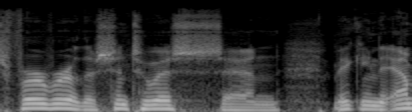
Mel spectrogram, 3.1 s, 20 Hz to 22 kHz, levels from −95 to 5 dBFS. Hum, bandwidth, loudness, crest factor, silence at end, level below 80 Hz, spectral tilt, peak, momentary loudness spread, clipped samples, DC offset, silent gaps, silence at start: none; 14 kHz; -31 LUFS; 16 dB; 0 s; -54 dBFS; -7 dB/octave; -14 dBFS; 10 LU; under 0.1%; under 0.1%; none; 0 s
